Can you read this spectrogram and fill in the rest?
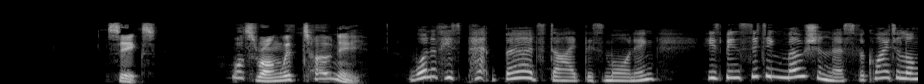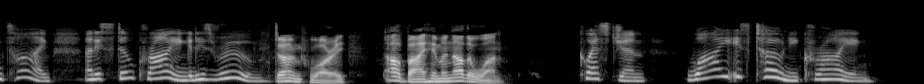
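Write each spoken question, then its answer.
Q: Why is Tony crying?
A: One of his pet birds died this morning.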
